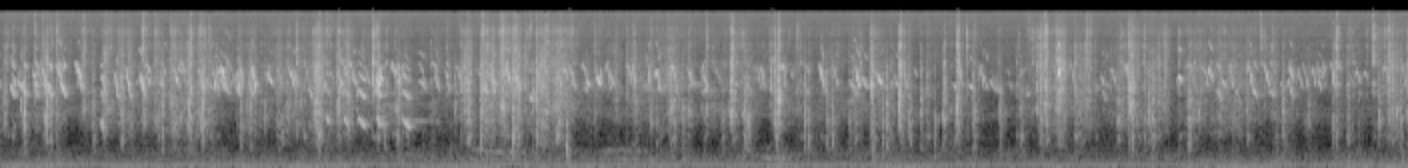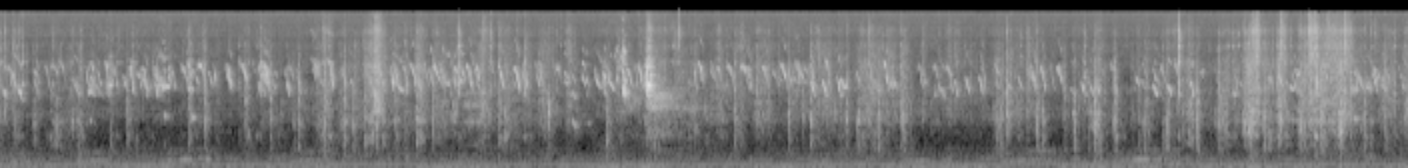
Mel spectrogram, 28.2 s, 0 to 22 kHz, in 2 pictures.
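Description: A flock of 23-day-old chicks cheeping continuously in a dense chorus of short high calls while they peck at grain in a plastic feed tray, with many small clicks of beaks on the tray.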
